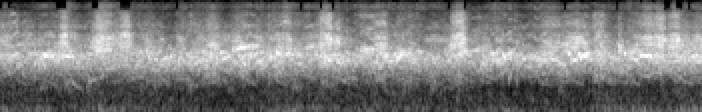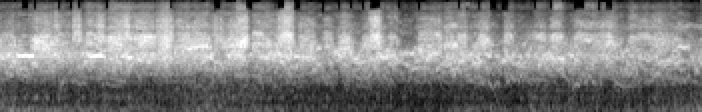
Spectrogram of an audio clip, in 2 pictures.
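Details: Budgerigar colony in an aviary: rapid high chirps repeated in loose bursts, about three per second, with short whistled notes over continuous background chatter.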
